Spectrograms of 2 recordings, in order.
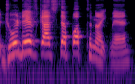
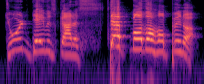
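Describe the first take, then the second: First: Said in the usual way. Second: Louder, raised, furious demand at the team; boze uitroep. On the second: Real, not acted. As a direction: slam each word out at the screen. Angry fan repeating demand, louder.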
